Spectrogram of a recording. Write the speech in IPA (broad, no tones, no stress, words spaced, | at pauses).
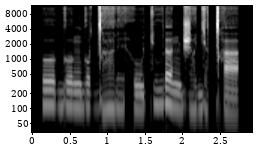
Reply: ʊːɡʊːŋɡoɡ͡ǀa̤ ɾe̤hu cṳɾɜ nd͡ʒɑ̤ɟa̤ǀʰa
